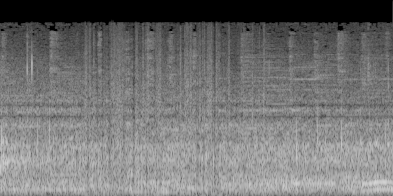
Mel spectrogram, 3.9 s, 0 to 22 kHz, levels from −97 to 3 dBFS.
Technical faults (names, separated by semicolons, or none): loose connector crackle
